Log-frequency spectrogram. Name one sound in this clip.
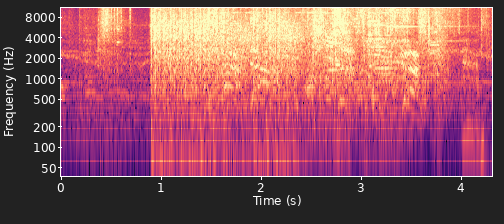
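A gun fires in rapid shots.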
